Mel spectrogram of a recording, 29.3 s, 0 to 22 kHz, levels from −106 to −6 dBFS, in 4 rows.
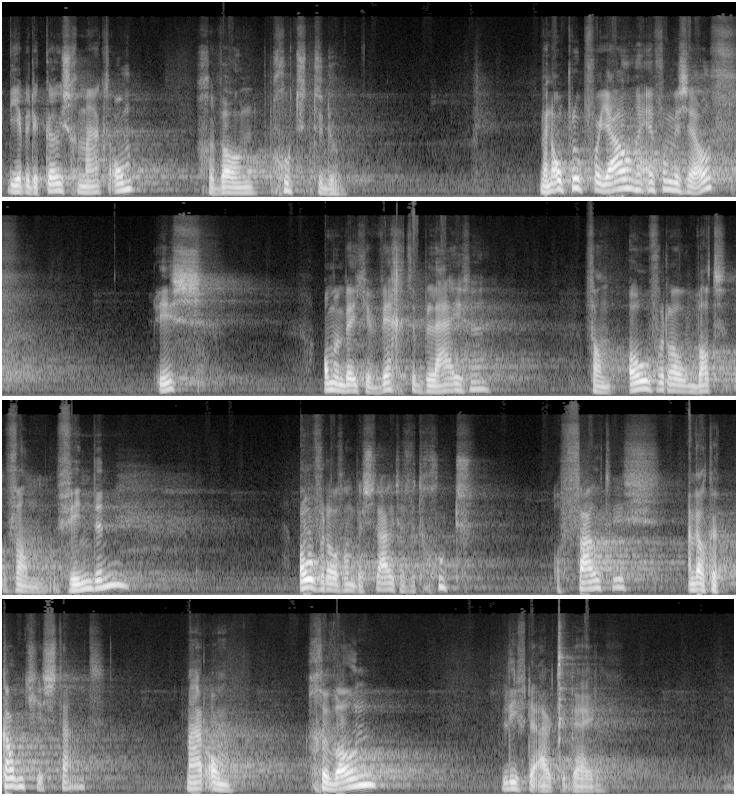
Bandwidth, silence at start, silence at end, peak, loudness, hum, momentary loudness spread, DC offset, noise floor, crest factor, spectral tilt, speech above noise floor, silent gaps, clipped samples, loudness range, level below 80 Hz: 17.5 kHz; 0.05 s; 0.05 s; -4 dBFS; -20 LUFS; none; 19 LU; under 0.1%; -56 dBFS; 18 dB; -6.5 dB/octave; 38 dB; none; under 0.1%; 7 LU; -54 dBFS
